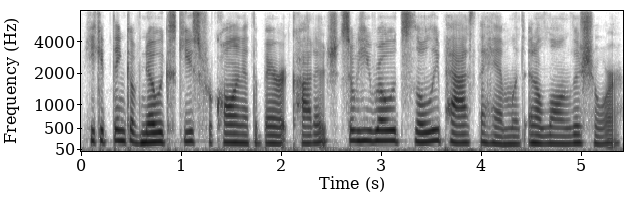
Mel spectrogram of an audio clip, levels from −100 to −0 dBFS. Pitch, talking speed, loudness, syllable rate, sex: 195 Hz, 255 wpm, -18 LUFS, 6.2 syllables/s, female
